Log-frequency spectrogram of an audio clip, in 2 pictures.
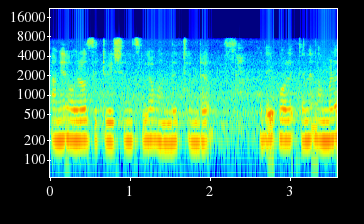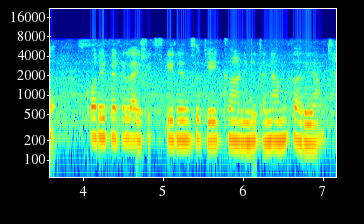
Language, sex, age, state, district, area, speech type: Malayalam, female, 18-30, Kerala, Thrissur, urban, spontaneous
